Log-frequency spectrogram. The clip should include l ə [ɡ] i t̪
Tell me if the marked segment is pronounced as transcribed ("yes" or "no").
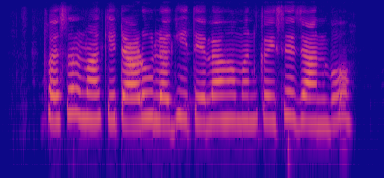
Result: yes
